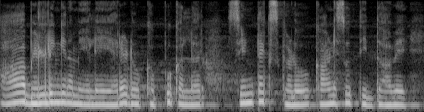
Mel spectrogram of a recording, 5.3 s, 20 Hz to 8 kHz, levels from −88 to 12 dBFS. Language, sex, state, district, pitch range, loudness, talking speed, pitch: Kannada, male, Karnataka, Bangalore, 155-185 Hz, -18 LUFS, 100 wpm, 165 Hz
